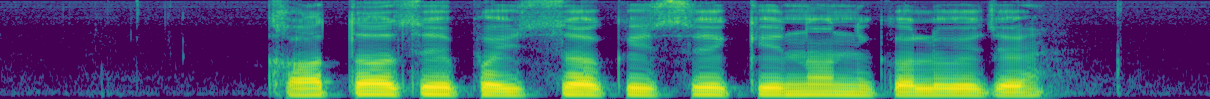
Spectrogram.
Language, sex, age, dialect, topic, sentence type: Maithili, male, 25-30, Angika, banking, question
